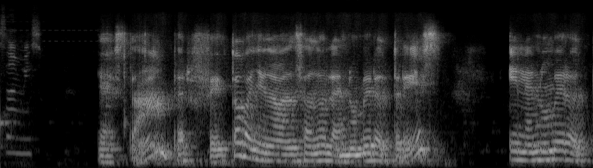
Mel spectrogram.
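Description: A child speaks with animation over an online call.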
